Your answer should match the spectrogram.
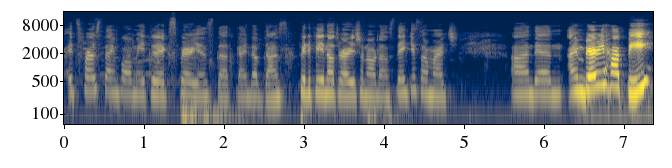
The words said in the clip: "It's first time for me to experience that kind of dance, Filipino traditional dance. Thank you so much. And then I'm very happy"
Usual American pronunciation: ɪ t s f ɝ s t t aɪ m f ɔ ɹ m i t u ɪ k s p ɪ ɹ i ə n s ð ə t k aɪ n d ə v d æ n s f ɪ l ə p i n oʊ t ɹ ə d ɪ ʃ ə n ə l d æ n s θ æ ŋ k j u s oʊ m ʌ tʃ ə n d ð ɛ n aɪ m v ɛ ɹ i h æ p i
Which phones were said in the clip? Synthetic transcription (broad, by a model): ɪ t s f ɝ s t t aɪ m f ɔ ɹ m i t u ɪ k s p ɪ ɹ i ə n s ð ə t k aɪ n d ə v d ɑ n s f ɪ l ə p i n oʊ t ɹ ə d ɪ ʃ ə n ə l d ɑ n s t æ ŋ k j u s oʊ m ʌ tʃ ə n d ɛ n aɪ m v ɛ ɹ i h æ p i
